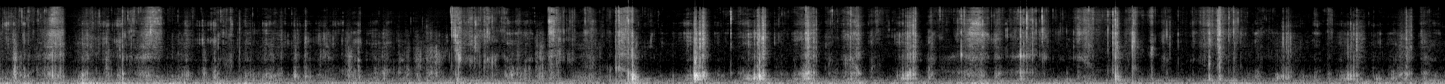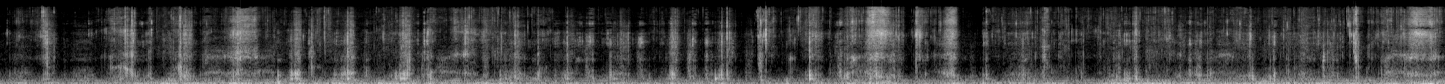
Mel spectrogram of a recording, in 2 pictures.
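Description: Close-miked chewing of rice with spicy beef oseng mercon, as many sharp clicks in an irregular rhythm. Near the start and again near the end, fingers scrape and squish through the rice and sauce.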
